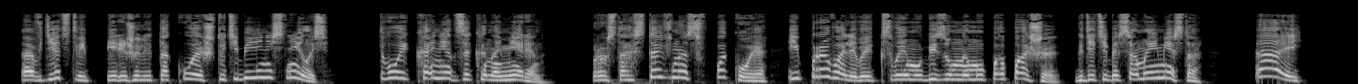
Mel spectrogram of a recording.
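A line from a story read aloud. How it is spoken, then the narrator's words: Child's pained exclamation. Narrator (Russian): воскликнул ребенок, когда взявшаяся из ниоткуда Джина больно оттянула ему ухо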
